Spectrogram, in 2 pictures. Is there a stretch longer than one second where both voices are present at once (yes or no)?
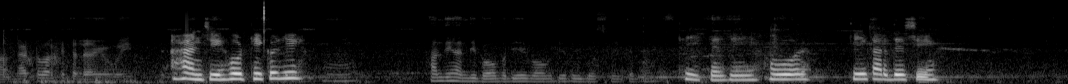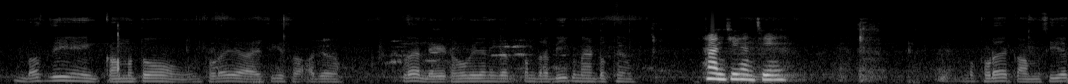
no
